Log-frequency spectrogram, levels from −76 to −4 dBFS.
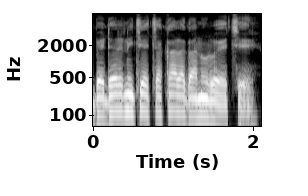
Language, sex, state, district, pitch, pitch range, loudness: Bengali, male, Assam, Hailakandi, 115 Hz, 105-120 Hz, -13 LUFS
